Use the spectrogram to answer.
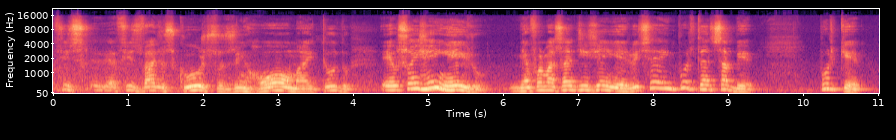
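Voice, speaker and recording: A man speaks at a very slow pace with a high pitch and very wide pitch swings. Audible room echo fills the space. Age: 80s+. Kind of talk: personal testimony. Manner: halting, with fillers.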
